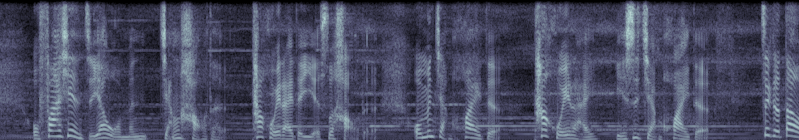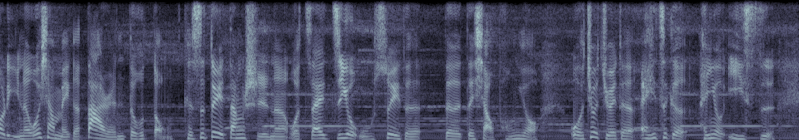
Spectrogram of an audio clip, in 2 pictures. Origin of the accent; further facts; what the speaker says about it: Taiwan; 它的芽菜跟我们台湾人的芽菜不太一样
